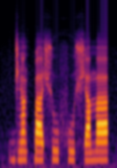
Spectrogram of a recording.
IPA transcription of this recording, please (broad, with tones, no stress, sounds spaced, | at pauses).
d͡ʒ ã˨ k͡p a˨ ʃ u˨ f u˨ ʃ a˨˦ m a˦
